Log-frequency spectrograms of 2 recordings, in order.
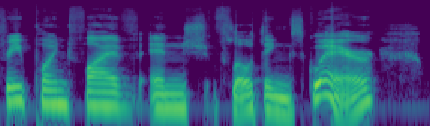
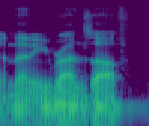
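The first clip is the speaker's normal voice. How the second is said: normal talking voice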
